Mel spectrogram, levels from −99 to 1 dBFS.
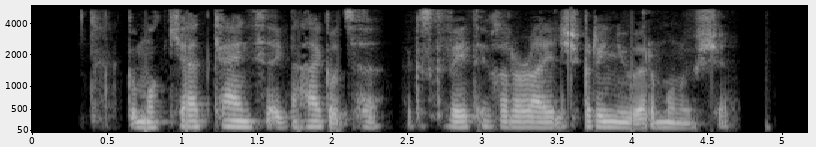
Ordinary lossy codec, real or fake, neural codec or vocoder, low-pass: AAC, 32 kbps; real; none; 5.4 kHz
